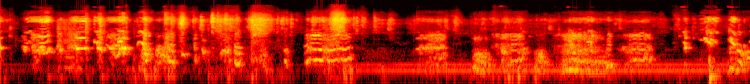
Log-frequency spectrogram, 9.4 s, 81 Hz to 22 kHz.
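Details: A litter of American Staffordshire Terrier puppies on 7 May 2024 keeps up a dense chorus of thin squeals and whines, almost without pause, with a constant low hum underneath.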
